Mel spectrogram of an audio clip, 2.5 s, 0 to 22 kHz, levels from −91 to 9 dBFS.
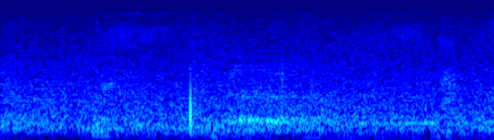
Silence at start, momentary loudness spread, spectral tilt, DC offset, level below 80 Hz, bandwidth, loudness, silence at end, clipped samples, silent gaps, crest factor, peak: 0 s; 3 LU; -3 dB/octave; under 0.1%; -82 dBFS; 16.5 kHz; -57 LUFS; 0 s; under 0.1%; none; 26 dB; -32 dBFS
